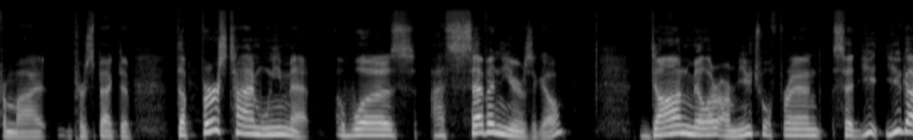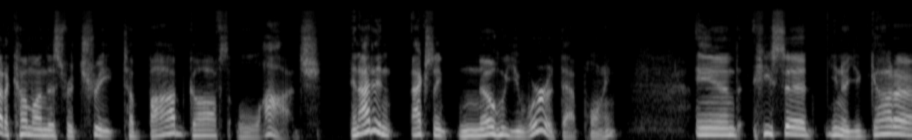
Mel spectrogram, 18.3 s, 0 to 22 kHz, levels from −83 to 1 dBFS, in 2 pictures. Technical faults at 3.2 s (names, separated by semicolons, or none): clock drift between sender and receiver; repeated timing corrections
